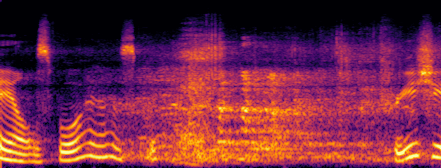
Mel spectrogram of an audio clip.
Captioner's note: laughter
